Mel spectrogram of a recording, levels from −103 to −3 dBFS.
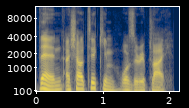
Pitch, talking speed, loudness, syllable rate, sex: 115 Hz, 225 wpm, -19 LUFS, 4.5 syllables/s, male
